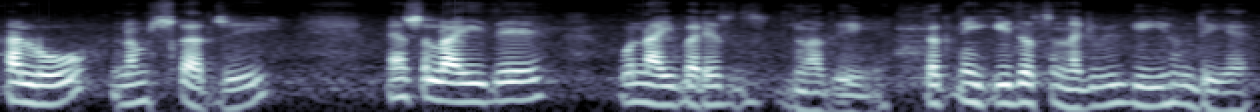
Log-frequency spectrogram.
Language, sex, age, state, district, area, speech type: Punjabi, female, 60+, Punjab, Gurdaspur, urban, spontaneous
